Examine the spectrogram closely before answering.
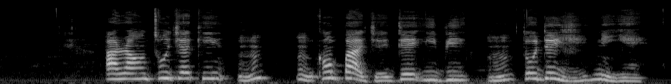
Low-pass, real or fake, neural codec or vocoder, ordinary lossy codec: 14.4 kHz; fake; vocoder, 44.1 kHz, 128 mel bands every 256 samples, BigVGAN v2; AAC, 64 kbps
